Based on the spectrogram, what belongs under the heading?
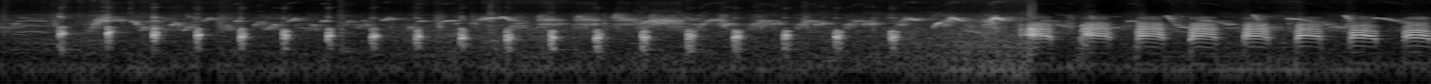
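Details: Chinese hwamei, caged, white on wing and tail, singing on a high perch: a long steady train of short clipped notes, then a burst of quicker, rich harmonic chirps.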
